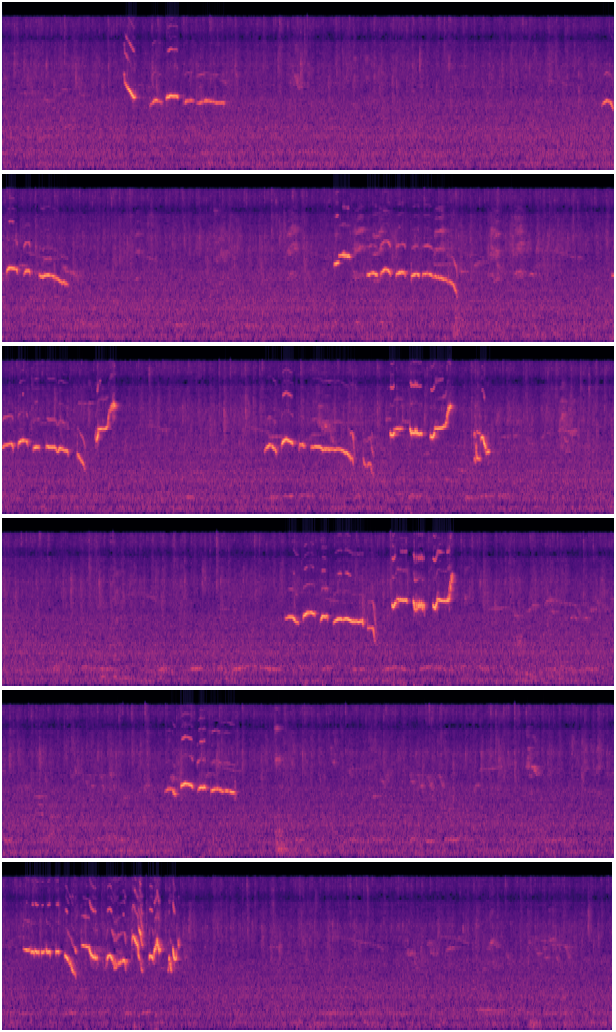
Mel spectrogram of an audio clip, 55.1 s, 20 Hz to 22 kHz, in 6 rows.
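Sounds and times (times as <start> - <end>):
falling rain hiss: 0.0 - 55.0
bird chattering calls: 1.8 - 3.3, 14.2 - 16.0, 22.3 - 25.8, 31.8 - 34.4, 39.2 - 40.2, 46.2 - 48.7.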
